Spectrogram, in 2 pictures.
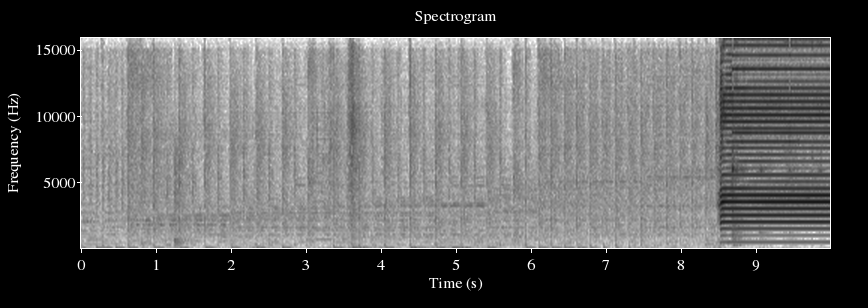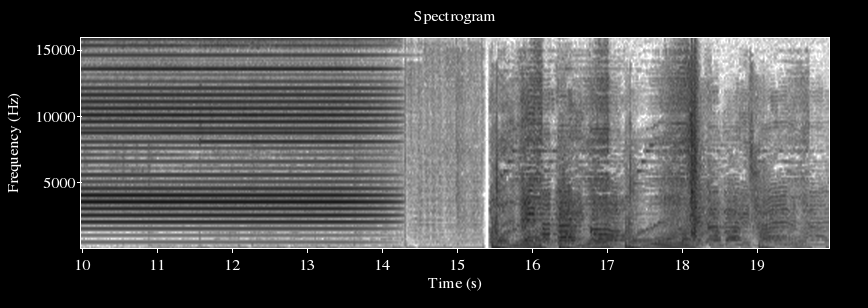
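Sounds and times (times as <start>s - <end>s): doorbell buzzer: 8.5s - 14.3s
background music: 15.0s - 19.9s.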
